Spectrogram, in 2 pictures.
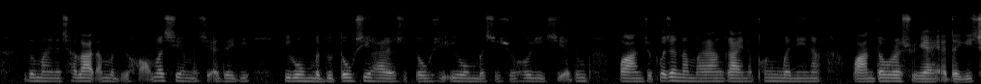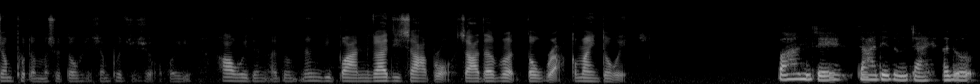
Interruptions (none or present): none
